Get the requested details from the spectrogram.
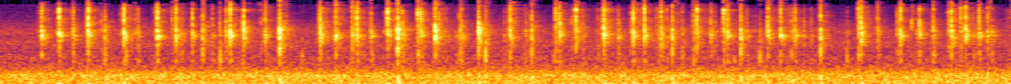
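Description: A full-size mechanical keyboard with a blue-grey case and white and grey plastic keycaps, lying on a blanket, is typed on rapidly with the fingertips of both hands. A dense, steady run of sharp, bright plastic clicks and clacks with almost no ring sits over a soft low bed of sound.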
